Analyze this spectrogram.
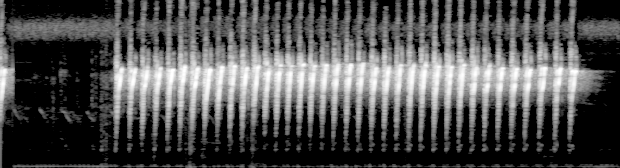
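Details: Brown-throated sunbird, played to train captive birds to sing: one long unbroken run of about forty rapid, high, metallic chips over a faint low hum.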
